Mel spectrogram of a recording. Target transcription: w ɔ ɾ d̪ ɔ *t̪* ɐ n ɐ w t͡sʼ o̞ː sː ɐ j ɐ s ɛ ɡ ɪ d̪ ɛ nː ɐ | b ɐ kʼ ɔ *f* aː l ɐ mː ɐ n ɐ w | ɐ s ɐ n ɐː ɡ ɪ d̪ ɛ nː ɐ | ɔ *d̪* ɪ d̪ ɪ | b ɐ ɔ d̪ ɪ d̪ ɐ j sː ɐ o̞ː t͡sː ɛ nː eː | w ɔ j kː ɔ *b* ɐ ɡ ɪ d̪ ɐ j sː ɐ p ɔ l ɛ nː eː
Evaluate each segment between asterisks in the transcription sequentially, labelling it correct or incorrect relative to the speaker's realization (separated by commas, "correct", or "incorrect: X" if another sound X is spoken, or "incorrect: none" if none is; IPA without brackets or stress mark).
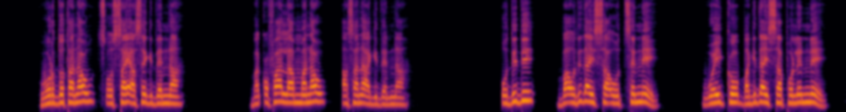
correct, correct, correct, correct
